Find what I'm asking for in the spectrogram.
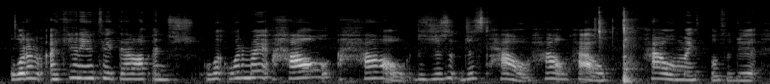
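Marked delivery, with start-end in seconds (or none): none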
